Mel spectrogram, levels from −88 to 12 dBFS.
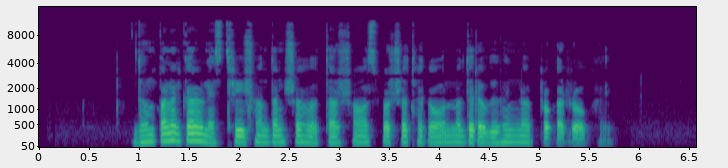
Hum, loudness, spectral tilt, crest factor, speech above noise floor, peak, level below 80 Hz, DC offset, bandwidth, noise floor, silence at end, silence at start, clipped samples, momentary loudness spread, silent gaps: none; -24 LUFS; -7 dB/octave; 20 dB; 49 dB; -4 dBFS; -68 dBFS; under 0.1%; 11.5 kHz; -73 dBFS; 1.1 s; 0.95 s; under 0.1%; 8 LU; none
